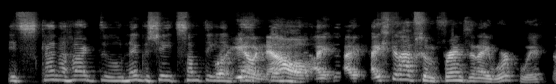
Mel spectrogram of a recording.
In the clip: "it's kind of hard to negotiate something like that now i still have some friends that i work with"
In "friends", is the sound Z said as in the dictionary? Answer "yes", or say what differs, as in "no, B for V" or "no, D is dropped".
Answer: yes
